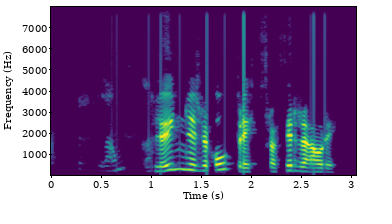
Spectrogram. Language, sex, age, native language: Icelandic, female, 30-39, Icelandic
